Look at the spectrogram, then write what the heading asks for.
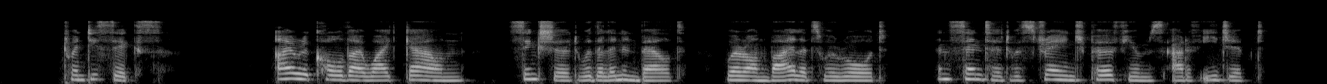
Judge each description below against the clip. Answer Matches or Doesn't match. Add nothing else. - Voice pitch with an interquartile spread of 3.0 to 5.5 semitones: Doesn't match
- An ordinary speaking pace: Doesn't match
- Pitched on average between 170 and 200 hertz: Matches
